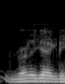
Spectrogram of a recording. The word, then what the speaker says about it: Gagne: Vern Gagne, yes. It's correct. Correct pronunciation, yes.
